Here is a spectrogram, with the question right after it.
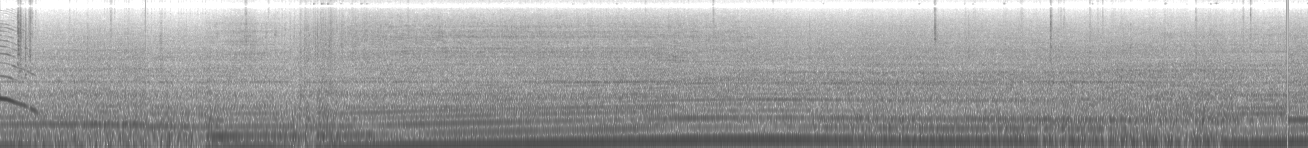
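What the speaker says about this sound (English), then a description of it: "Driving a Corvair" A Chevrolet Corvair drives steadily on the road, its engine humming close and loud inside the car with gear-shifting rises and falls in pitch throughout, no talk.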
